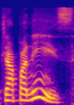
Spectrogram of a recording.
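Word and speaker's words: Japanese: দেখো, আমরা এখানে জাপানিজ, এটা রাইট প্রোনাউন্সিয়েশন কি বলতো? জাপানিজ, নিজ, এখানে গিয়ে স্ট্রেস দিতে হবে।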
